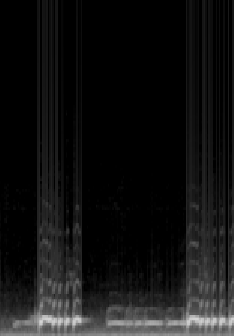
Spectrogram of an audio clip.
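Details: Zebra dove, local type, calling to prompt quiet doves into song: two bursts of fast stuttered cooing, pulsed notes at steady pitch, separated by a long level tone.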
